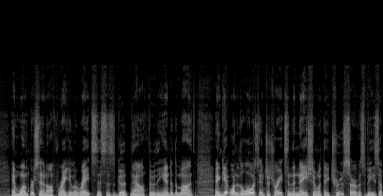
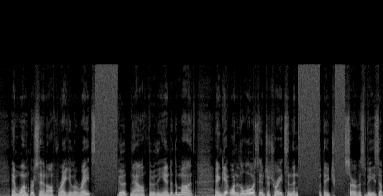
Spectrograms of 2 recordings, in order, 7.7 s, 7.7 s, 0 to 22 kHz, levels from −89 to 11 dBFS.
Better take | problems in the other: first | audio cutting out; filled with static; at 2 s, at 6 s and at 6.5 s

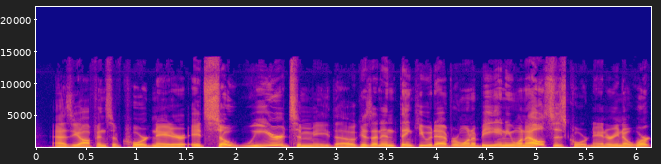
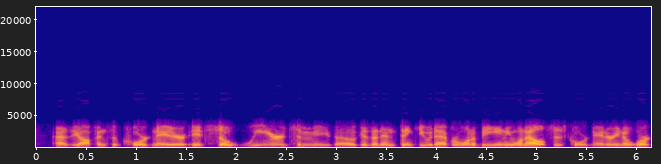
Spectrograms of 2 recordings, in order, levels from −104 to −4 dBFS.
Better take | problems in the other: first | phone-call audio; poor line; nothing above 3 kHz

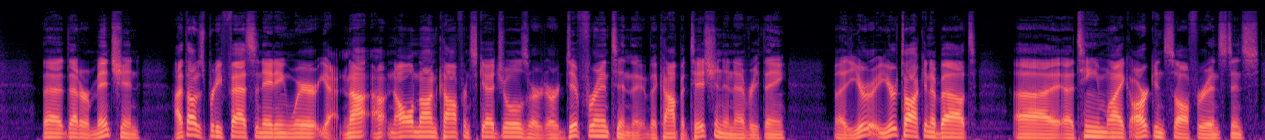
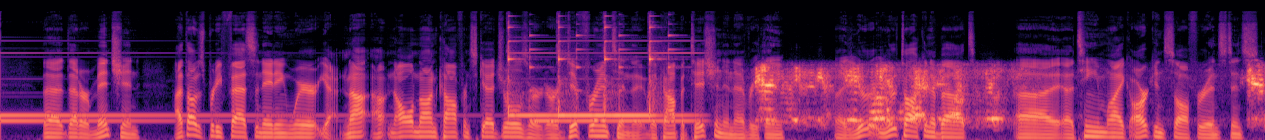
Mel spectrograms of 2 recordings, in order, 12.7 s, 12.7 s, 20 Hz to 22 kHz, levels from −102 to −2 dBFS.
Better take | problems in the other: first | alarms or sirens; very loud; throughout; 3 dB above the speech

